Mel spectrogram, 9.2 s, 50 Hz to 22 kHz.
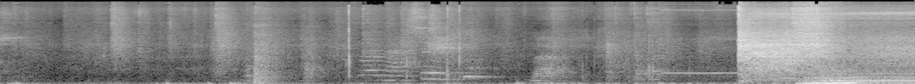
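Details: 1996 Ford Mustang GT convertible, 4.6 2V V8, automatic, stock H-pipe with Thrush chambered mufflers: quiet at first, then catches and revs with a deep, even rumble, clean and steady, no knocks or misses; normal running.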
